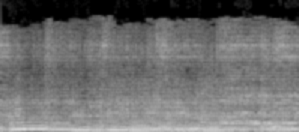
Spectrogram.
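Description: Live blues band playing, led by electric guitar, with a run of notes stepping down in pitch during the first second and a half.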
